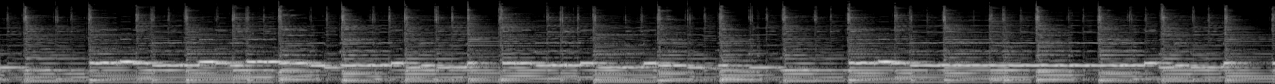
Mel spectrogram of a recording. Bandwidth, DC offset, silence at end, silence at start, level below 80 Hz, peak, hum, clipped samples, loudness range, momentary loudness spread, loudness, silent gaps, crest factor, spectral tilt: 19.5 kHz; under 0.1%; 0 s; 0 s; -60 dBFS; -6 dBFS; none; under 0.1%; 3 LU; 8 LU; -19 LUFS; none; 14 dB; -5 dB/octave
